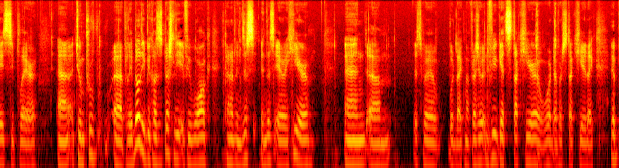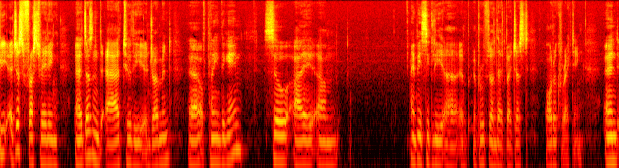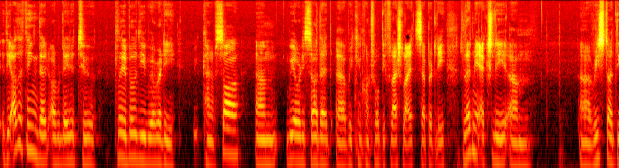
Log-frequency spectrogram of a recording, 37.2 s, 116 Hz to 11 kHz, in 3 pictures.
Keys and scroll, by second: 0.2 a, 0.7 w, 2.2-6.8 typing, 7.9 w, 9.2 a, 9.7 w, 10.8 d, 11.2 w, 22.3 a, 32.0 d, 33.9 d, 34.5 w, 36.0 w.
